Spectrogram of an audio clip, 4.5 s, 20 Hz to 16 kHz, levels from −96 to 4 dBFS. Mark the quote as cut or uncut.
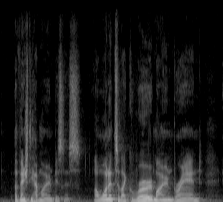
uncut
